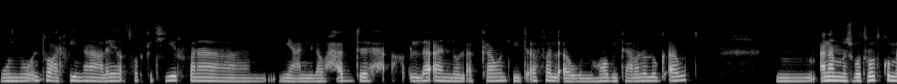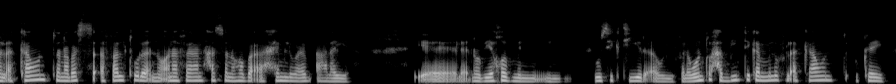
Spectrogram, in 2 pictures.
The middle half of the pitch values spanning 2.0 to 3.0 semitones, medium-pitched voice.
Yes: narrow, 2.5 semitones; medium, 165 Hz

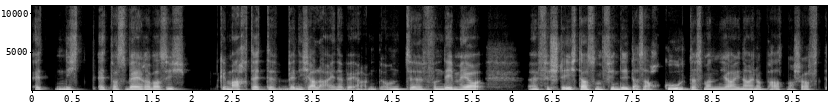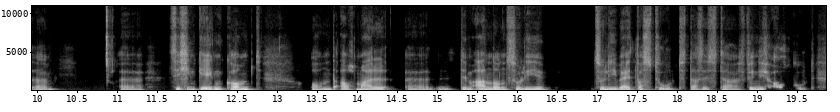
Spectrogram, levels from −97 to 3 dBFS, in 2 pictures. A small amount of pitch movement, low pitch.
No: average, 3.2 semitones; low, 110 Hz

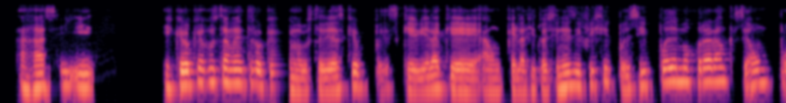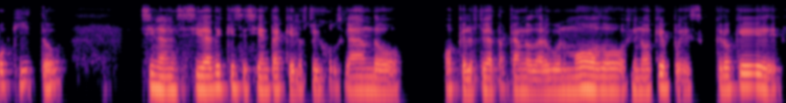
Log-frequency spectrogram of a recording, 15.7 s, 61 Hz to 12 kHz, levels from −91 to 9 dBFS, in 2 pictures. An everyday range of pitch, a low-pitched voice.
Yes: average, 4.9 semitones; low, 130 Hz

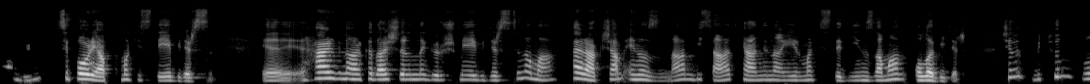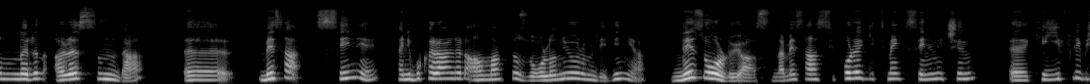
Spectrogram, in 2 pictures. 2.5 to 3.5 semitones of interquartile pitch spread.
No: average, 4.5 semitones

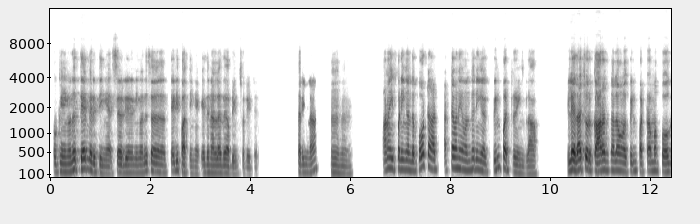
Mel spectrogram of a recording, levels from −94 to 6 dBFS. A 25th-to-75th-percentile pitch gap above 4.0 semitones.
Yes: average, 5.3 semitones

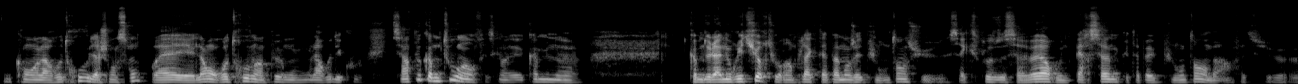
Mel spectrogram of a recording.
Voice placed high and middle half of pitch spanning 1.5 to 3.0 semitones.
No: low, 110 Hz; narrow, 2.4 semitones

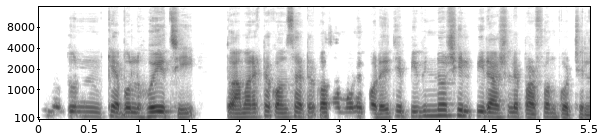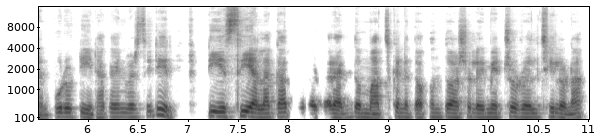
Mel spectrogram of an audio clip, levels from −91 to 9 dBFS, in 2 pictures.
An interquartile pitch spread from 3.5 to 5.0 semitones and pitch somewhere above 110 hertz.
No: average, 2.9 semitones; medium, 140 Hz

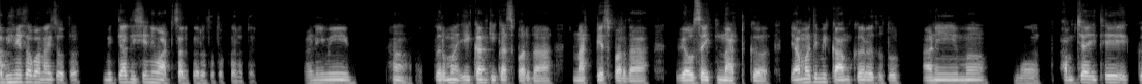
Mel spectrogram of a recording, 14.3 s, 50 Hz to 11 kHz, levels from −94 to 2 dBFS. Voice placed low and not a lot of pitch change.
Yes: low, 120 Hz; narrow, 2.2 semitones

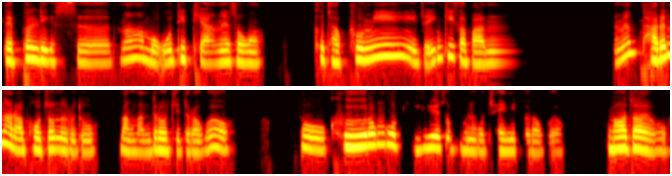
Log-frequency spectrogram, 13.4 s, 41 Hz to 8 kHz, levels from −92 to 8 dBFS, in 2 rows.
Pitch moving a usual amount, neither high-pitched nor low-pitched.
No: average, 3.6 semitones; high, 195 Hz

